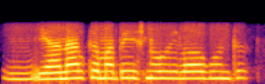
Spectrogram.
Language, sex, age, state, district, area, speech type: Kashmiri, female, 45-60, Jammu and Kashmir, Baramulla, urban, conversation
